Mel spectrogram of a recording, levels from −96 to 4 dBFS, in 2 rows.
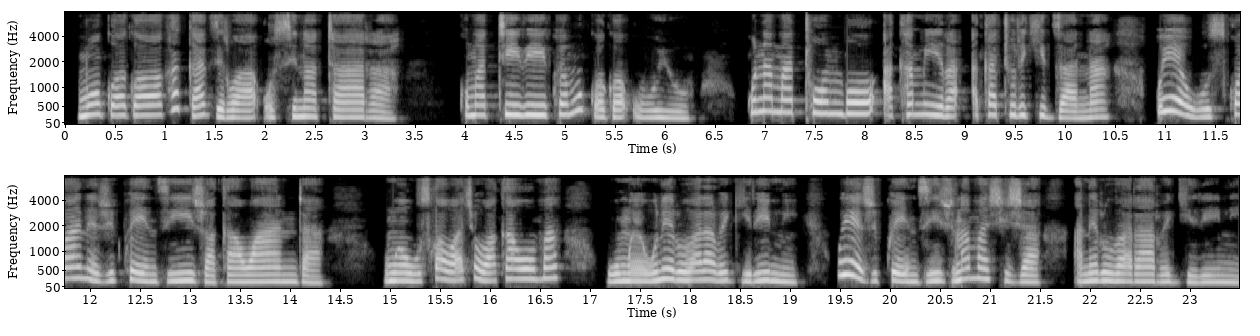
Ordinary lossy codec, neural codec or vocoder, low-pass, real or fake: AAC, 48 kbps; none; 7.2 kHz; real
